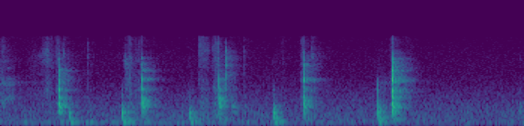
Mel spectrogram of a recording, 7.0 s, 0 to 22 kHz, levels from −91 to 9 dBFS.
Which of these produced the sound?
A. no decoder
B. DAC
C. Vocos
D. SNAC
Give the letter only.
A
